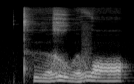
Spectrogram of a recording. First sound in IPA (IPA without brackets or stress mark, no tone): t̪ʰ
